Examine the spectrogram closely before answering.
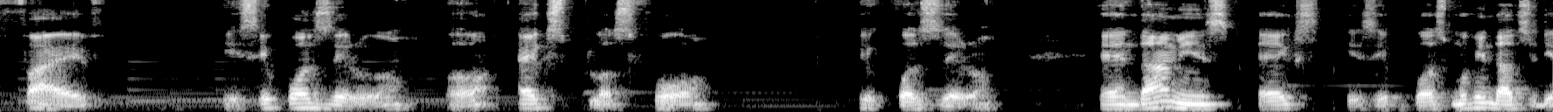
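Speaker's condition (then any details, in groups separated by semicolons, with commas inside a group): No condition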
